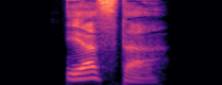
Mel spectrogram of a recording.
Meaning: 1. winner (person in first place) (male or of unspecified gender) 2. inflection of Erste: strong genitive/dative singular 3. inflection of Erste: strong genitive plural
- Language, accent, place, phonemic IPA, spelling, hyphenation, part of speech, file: German, Germany, Berlin, /ˈeːɐ̯stɐ/, Erster, Ers‧ter, noun, De-Erster.ogg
